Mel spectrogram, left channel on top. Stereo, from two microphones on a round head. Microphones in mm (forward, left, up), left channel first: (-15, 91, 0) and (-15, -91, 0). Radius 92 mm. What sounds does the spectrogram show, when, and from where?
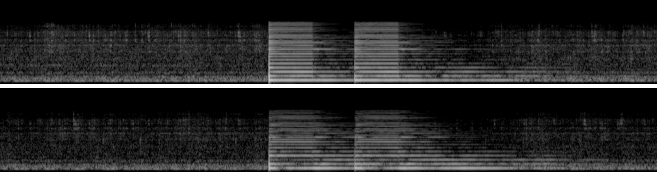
2.7 s an alarm: 60° left (ahead or behind), 0.5 m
